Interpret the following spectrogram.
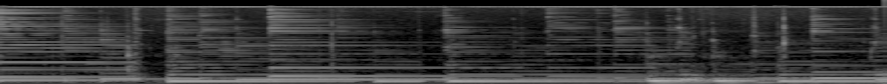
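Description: Solo acoustic guitar playing the opening of a slow song with no singing yet: a new chord is struck about every second and left to ring.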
